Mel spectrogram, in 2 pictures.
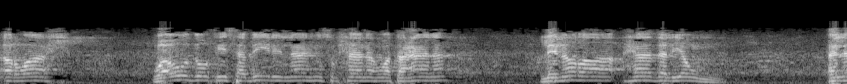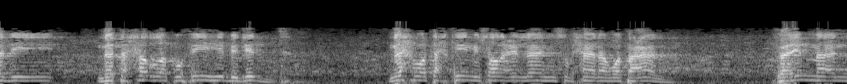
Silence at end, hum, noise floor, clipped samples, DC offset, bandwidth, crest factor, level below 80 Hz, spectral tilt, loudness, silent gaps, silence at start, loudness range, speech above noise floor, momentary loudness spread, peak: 0 s; none; -34 dBFS; 0.2%; under 0.1%; 8 kHz; 14 dB; -44 dBFS; -4 dB/octave; -11 LUFS; none; 0 s; 2 LU; 22 dB; 21 LU; 0 dBFS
